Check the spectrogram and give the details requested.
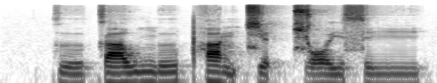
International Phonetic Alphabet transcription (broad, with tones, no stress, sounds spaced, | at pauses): k ɯː˩˧ k aː˧˥ w ŋ ɯː˧˥ pʰ a˥˨ ŋ t͡ɕ e˧ t̚ t͡ɕ ɔː˧ j s iː˧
